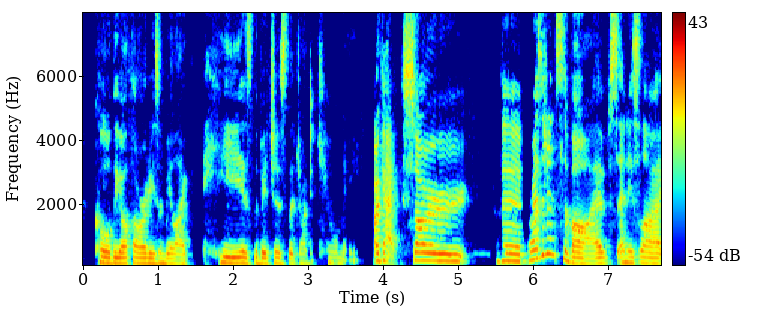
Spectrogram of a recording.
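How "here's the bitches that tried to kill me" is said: ordinary talk, nothing marked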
